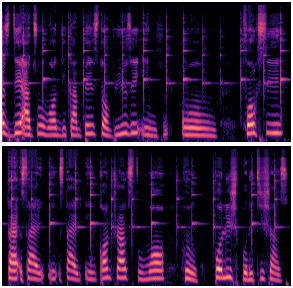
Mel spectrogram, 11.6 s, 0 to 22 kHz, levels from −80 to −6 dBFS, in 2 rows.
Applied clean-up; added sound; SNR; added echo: none; Glass / Bell; 12 dB; none.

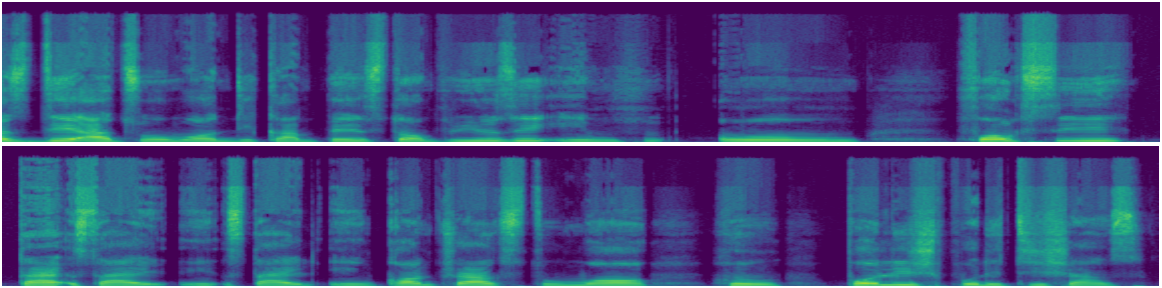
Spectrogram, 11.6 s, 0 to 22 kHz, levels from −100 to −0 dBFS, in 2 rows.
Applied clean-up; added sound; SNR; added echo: none; none; none; none.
